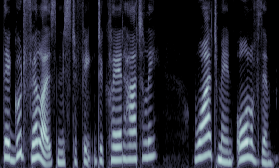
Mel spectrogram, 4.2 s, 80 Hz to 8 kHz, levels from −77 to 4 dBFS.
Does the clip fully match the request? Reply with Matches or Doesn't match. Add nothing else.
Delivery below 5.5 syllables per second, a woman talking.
Matches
